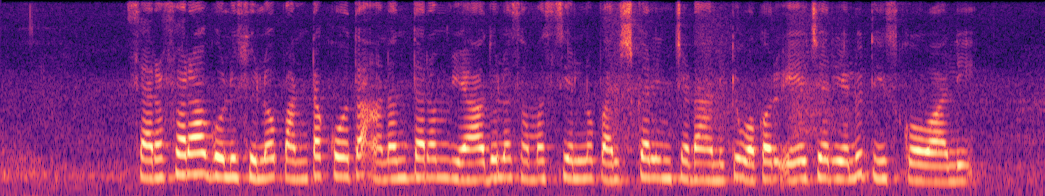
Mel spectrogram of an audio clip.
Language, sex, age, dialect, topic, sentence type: Telugu, female, 18-24, Utterandhra, agriculture, question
